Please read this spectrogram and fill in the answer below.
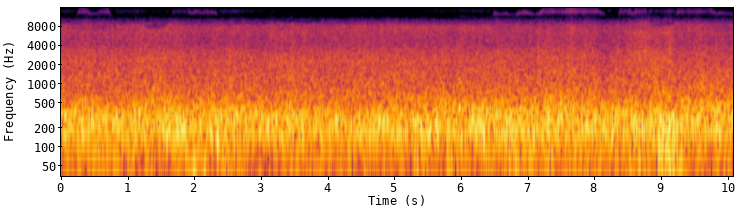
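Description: Whitewater rapids rushing and churning steadily around a kayak, heard close up from the boat, with wind and spray on the microphone.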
